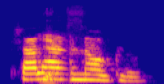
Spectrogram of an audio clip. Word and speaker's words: Çalhanoğlu: Go on, pronounce it. Hakan Chana, Chanan, Çalhanoğlu. Chanhanoglu. Çalhanoğlu. Chan, Han, Oglu. Yes, Chalanoglu. Çalhanoğlu.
